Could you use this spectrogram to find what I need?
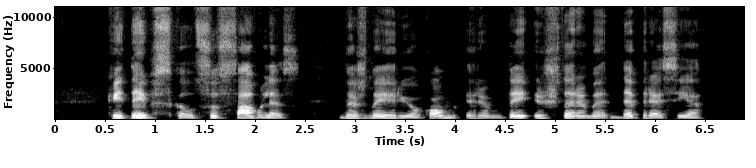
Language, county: Lithuanian, Vilnius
